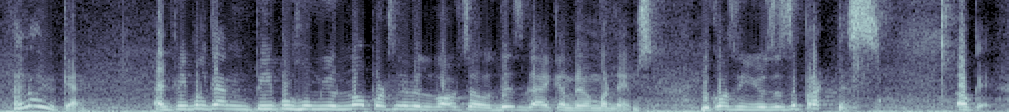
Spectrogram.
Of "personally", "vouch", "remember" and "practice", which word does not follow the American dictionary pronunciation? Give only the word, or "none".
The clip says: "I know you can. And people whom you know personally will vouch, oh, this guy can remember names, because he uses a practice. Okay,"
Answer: vouch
